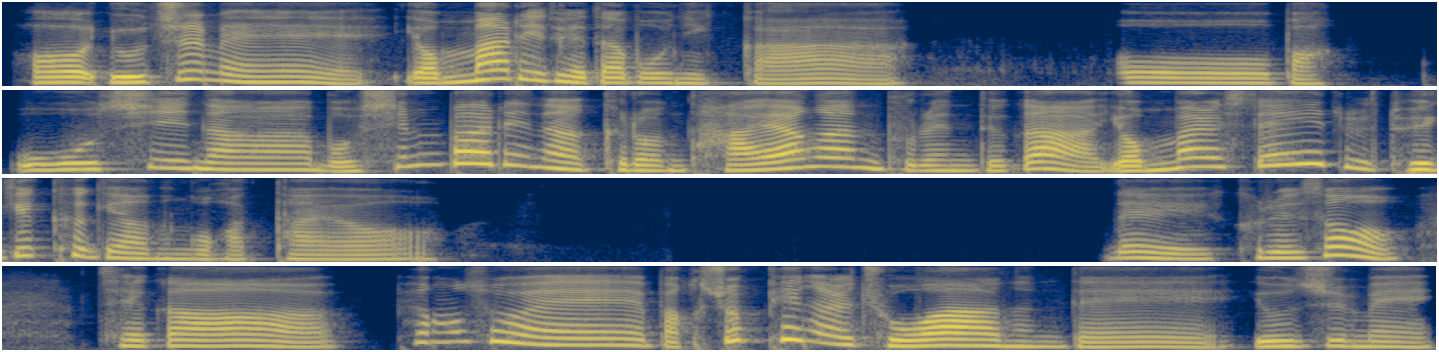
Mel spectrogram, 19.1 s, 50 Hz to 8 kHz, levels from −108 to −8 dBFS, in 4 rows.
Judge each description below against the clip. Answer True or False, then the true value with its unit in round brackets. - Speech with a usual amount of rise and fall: False (6.0 semitones)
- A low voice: False (200 Hz)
